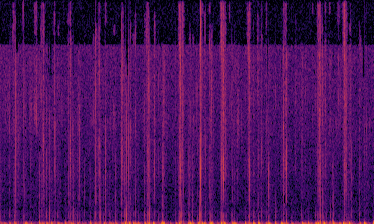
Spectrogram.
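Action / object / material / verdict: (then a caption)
tap / soft foam squishy toy / foam / none. A hand-sized, soft, solid foam squishy toy shaped like a pizza slice with a cartoon face is held in both hands and tapped and scratched with long acrylic nails. The result is a steady stream of rapid, muffled, low thuds, each dying away almost instantly, with faint bright nail clicks on top.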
